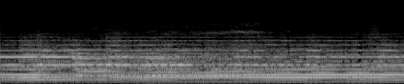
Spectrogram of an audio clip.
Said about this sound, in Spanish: Se trata de la celebración de la Jornada Europea del Patrimonio, por lo que habrá toque manual de las campanas de la Catedral a cargo de la Asociación Cultural Campaneiros de Galicia.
